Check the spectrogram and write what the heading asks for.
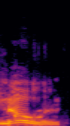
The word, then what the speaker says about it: New Orleans: New Orleans New Orleans it depends if you get even faster it could be noan right n a WL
